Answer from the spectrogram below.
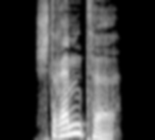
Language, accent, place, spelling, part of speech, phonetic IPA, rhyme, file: German, Germany, Berlin, stremmte, verb, [ˈʃtʁɛmtə], -ɛmtə, De-stremmte.ogg
- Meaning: inflection of stremmen: 1. first/third-person singular preterite 2. first/third-person singular subjunctive II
